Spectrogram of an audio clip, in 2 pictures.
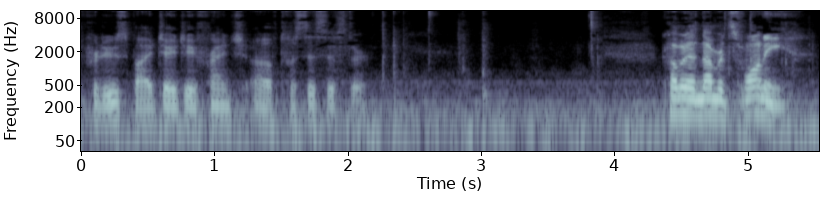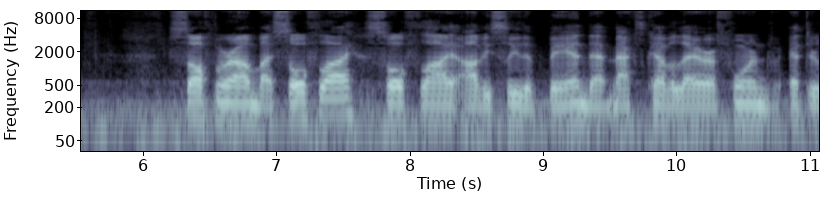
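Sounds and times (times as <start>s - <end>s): low steady hum: 0.0s - 11.0s
cd cases clicking and tapping: 2.2s - 3.1s.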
